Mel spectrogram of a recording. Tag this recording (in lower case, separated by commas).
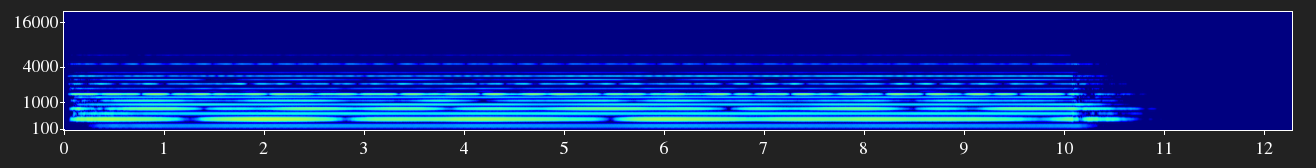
musical instrument, music, keyboard (musical), organ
